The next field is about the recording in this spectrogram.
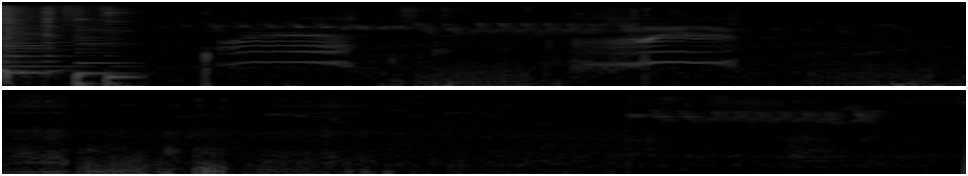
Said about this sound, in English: The sound you just heard could have been recorded at Cortes Island's cat shelter if I had visited last spring.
